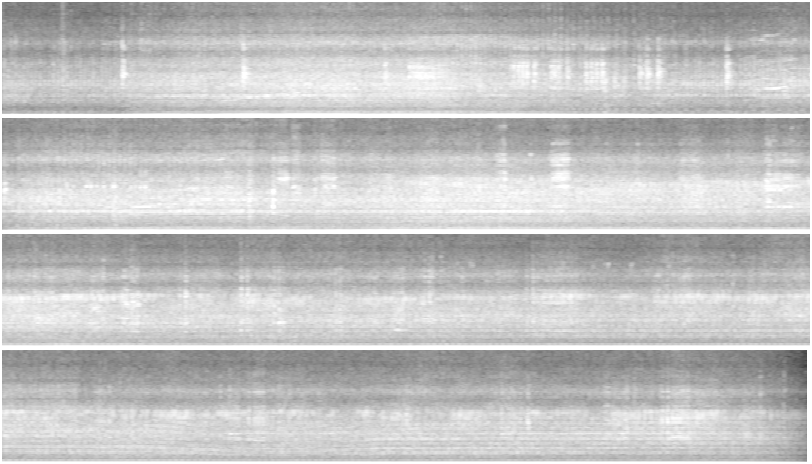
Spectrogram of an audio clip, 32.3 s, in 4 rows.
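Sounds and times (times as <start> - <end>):
tractor with six-cylinder 230 hp diesel engine: 0.0 - 32.2.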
